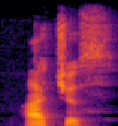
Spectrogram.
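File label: "ачыс", Komi, male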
